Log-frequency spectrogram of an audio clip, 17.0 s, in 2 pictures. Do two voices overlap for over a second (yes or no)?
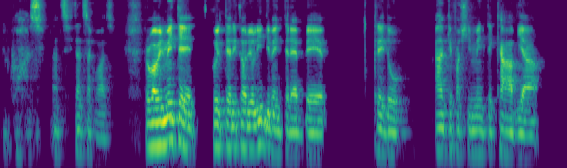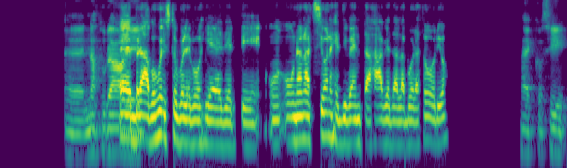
no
